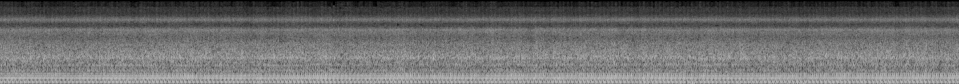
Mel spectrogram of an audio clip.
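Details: MTD 22" walk-behind mower after repair with air cleaner refitted, warming up before an oil change: small single-cylinder engine holds a steady, even beat with no misses or knocks; running healthy.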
